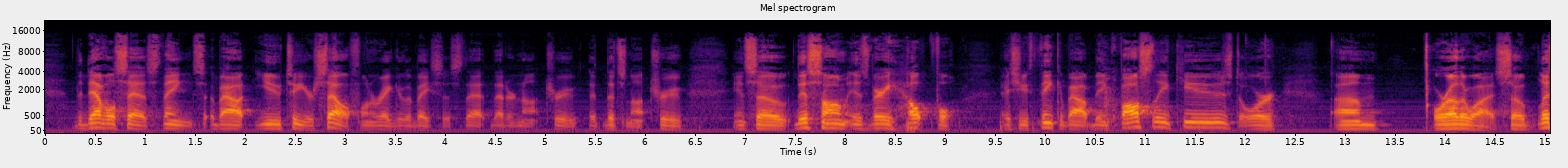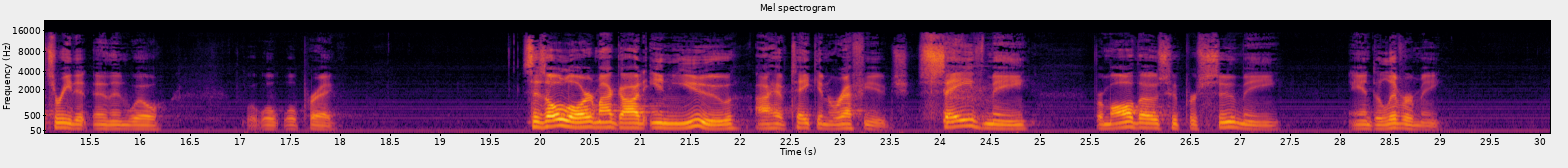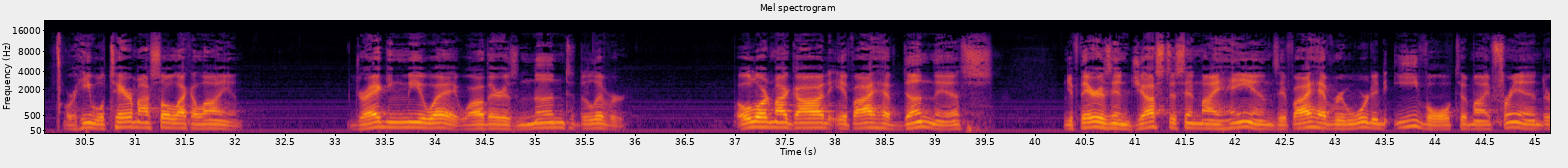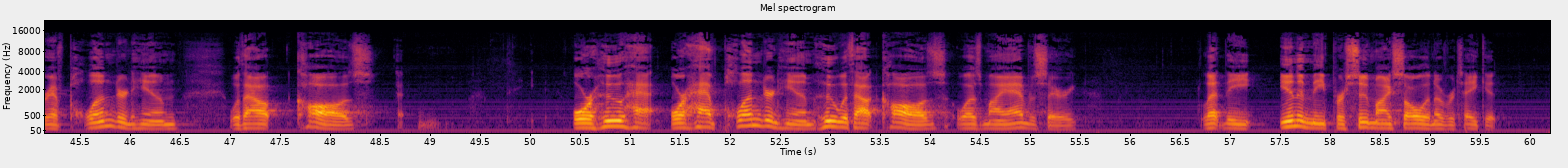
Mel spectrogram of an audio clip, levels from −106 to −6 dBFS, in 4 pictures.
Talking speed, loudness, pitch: 145 wpm, -30 LUFS, 110 Hz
